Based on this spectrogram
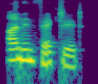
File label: "uninfected", Indian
